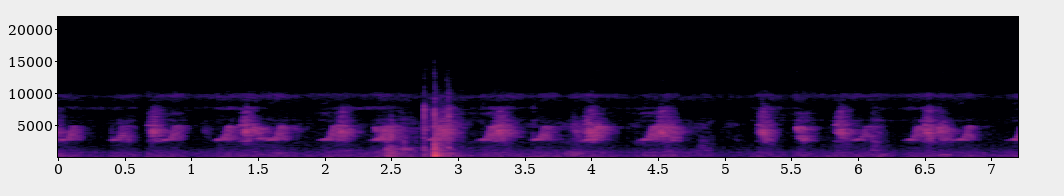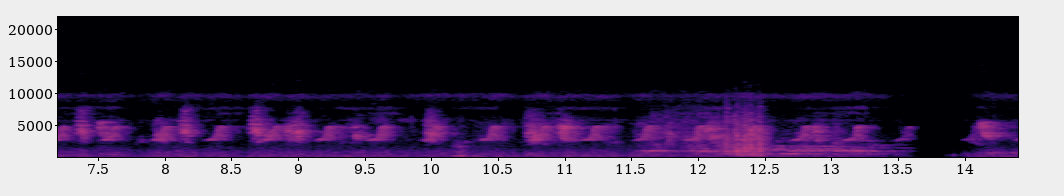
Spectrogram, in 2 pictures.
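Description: Faint bird chirping, a steady run of short high chirps several times a second, over an otherwise near-silent room. There is a single faint click about three seconds in, and the sound cuts out briefly near the end.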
